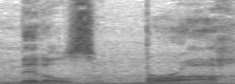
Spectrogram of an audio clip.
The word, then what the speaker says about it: Middlesbrough: Oro but they just the way they said it or whatever they ended up writing it middles bra like b ro ug h middlesbrough and that's how they pronounce it now here's our rest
